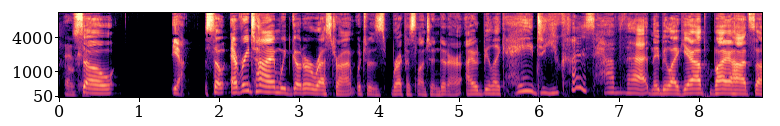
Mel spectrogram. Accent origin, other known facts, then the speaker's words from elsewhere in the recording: Scotland, United Kingdom; Well, I am I'm Scottish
